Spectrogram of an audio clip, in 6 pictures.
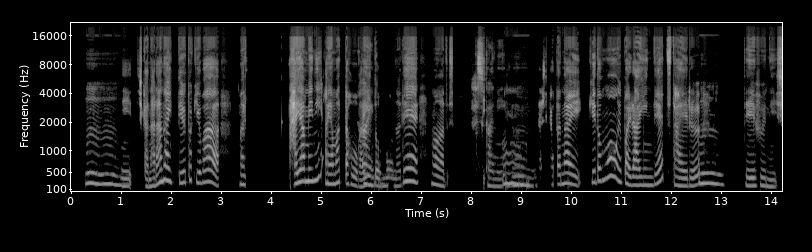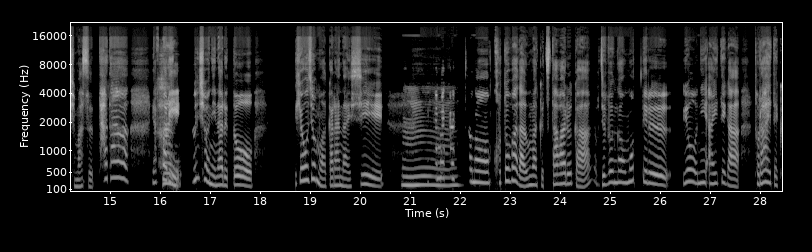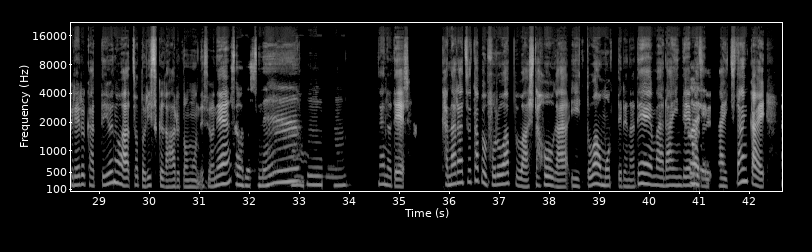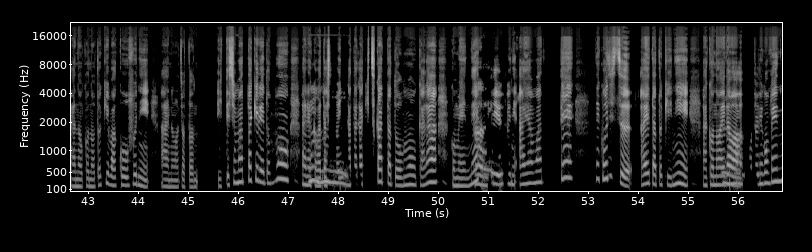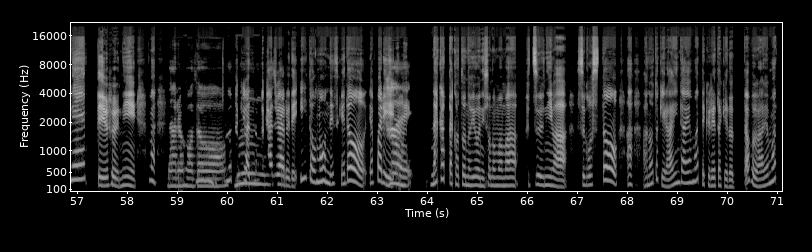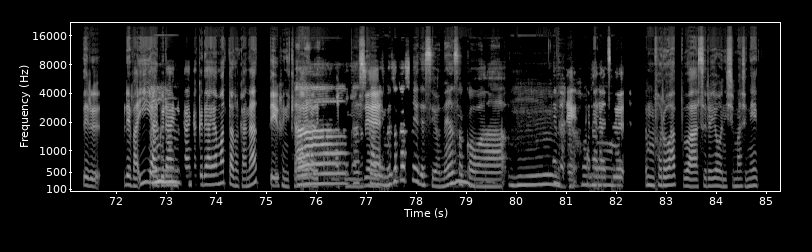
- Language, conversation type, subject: Japanese, podcast, うまく謝るために心がけていることは？
- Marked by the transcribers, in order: other noise; other background noise; unintelligible speech; background speech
